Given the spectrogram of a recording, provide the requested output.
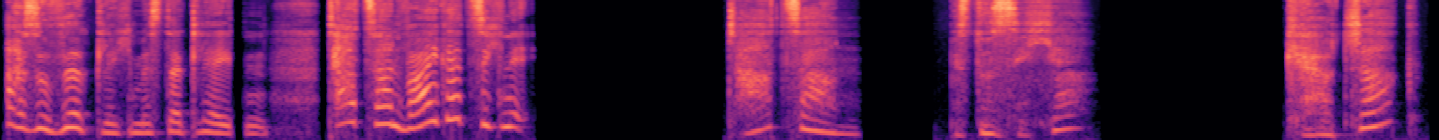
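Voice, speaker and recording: An actress playing a spirited, polite young woman researcher in a video game, with expressive, emphatic delivery. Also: high voice, a little slow, long pauses, breathy edge, dry recording, studio quality, exaggerated voice. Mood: concerned. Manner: expressive, emphatic, well-mannered. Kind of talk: animated video game voice acting, dubbed in German.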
